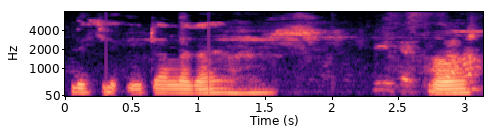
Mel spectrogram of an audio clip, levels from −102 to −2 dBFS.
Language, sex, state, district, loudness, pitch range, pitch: Hindi, male, Jharkhand, Sahebganj, -22 LUFS, 135-145 Hz, 140 Hz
